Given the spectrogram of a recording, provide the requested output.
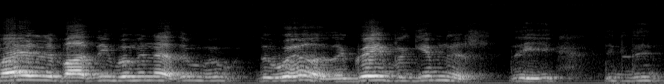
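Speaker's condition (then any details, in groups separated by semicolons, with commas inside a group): Cerebral palsy; from birth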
